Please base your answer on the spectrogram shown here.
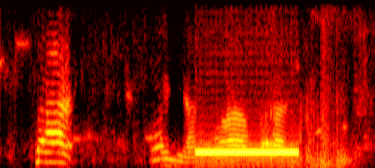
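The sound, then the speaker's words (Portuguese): A mobile phone rings with one sustained, steady electronic tone lasting about a second, with people talking just before it and partly under it. “Olha lá, mano. Você não viu o celular tocando?”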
